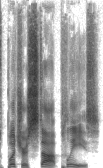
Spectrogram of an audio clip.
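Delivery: high, mild retold yell; understated yell, softening into pleading. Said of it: "Ryan yells".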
